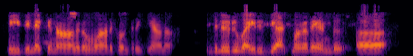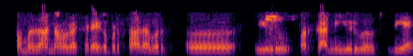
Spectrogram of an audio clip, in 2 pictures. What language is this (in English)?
Malayalam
